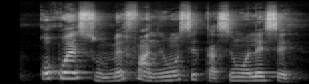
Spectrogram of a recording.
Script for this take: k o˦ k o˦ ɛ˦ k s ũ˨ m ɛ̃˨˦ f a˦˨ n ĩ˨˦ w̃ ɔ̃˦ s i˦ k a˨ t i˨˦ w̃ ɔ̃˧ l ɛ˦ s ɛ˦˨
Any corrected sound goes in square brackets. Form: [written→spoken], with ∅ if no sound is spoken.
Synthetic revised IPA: k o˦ k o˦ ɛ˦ [k→∅] s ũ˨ m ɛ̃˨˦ f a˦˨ n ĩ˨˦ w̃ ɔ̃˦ s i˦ k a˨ [t→s] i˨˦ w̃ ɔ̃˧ l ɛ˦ s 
